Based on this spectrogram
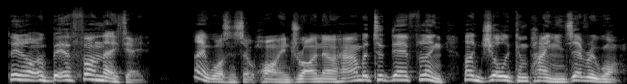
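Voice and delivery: high, swinging sailor voice; Israel Hands. A narrator's reading. Coxswain praising jolly companions to the ringleader, high and lively. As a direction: recall old shipmates with gusto.

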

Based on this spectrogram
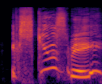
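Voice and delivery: high, indignant mock outrage; indignant excuse me. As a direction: act affronted at being shoved aside. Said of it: "I'm, like, going".

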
